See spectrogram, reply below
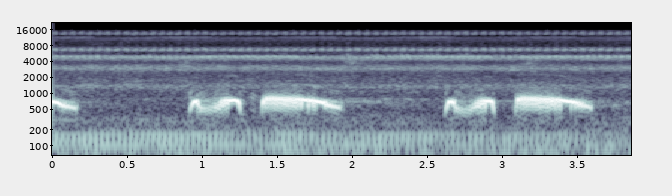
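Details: Stuttering 'tekukur gagap' calling of a spotted dove kept as a lure bird: a quick double coo followed by one drawn-out descending coo, heard twice, with a low steady background hum.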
